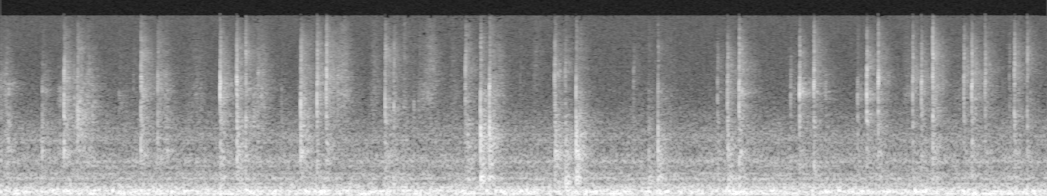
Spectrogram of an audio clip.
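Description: Long acrylic nails tap and scratch the front cover of a closed hardcover novel, "The Hacienda," wearing a glossy paper dust jacket. Quick, dry, bright clicks and brief scratchy strokes come in uneven bursts over a steady low background hum.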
